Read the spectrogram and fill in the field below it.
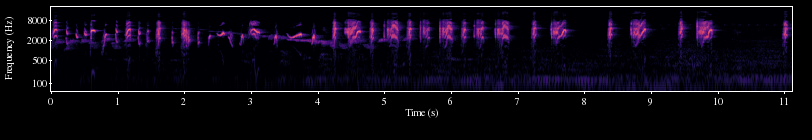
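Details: Long-tailed shrike from Indonesia in a master recording for training or luring birds: busy, varied chatter with a gliding whistle, then a long run of loud, harsh, evenly spaced notes, a faint low hum behind.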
